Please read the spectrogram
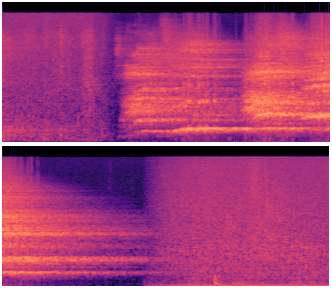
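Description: A man's long, drawn-out shouted wake-up call, held on one pitch for about three seconds and starting about a second in. After it a steady low hum begins.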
